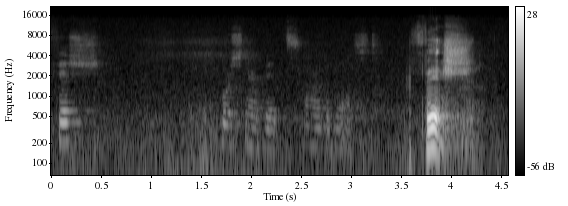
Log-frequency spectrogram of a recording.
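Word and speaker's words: Fisch: Fish. Is that spelled like? F-I-S-C-H. Oh. Fish, F-I-S-C-H.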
